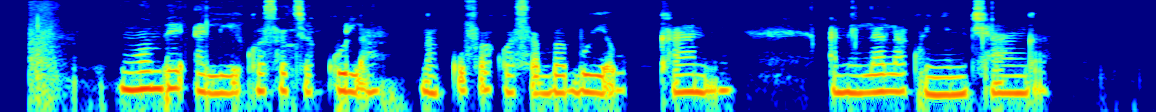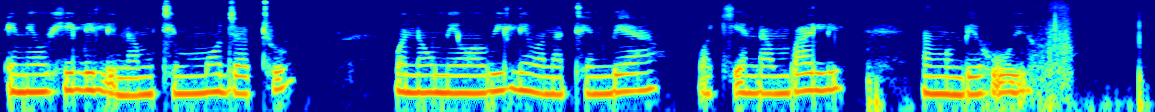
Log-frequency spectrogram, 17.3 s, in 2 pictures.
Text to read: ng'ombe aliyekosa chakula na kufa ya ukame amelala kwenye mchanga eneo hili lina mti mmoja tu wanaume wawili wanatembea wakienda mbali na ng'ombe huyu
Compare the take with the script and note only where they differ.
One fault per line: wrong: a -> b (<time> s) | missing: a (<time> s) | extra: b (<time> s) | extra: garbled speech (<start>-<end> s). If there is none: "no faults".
extra: kwa sababu (3.7 s)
